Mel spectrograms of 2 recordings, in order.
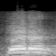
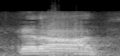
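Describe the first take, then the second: First: The middle vowel is short and clipped. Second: The middle vowel is drawn out long. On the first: The speaker calls it wrong. "किरत नहीं" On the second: The speaker calls it right. "लंबा करके किराअत"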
